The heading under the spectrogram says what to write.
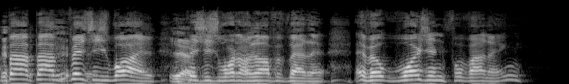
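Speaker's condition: Cerebral palsy; more shaky when nervous

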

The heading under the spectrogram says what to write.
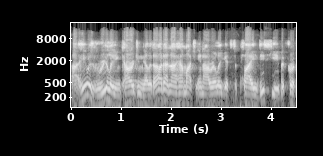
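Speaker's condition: No condition

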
